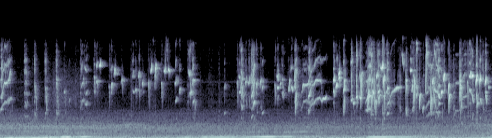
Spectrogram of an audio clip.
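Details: Common linnet, a young male kept indoors, sings winter descant with sparse chips at first, then increasingly dense twittering runs and trills; low faint rumbling sounds in the background.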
